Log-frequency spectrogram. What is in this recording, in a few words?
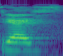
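"riais", Spanish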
